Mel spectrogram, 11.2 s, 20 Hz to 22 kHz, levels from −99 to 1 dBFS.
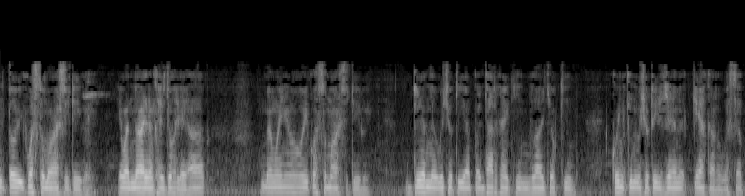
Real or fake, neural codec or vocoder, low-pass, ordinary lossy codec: fake; codec, 44.1 kHz, 7.8 kbps, Pupu-Codec; 7.2 kHz; MP3, 24 kbps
